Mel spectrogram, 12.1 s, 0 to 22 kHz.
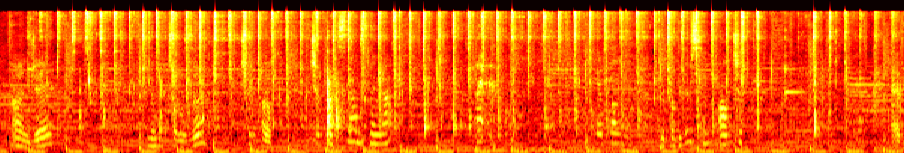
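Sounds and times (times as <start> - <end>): background music: 0.0 - 12.0
whisk clicking against glass bowl: 0.6 - 11.7.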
